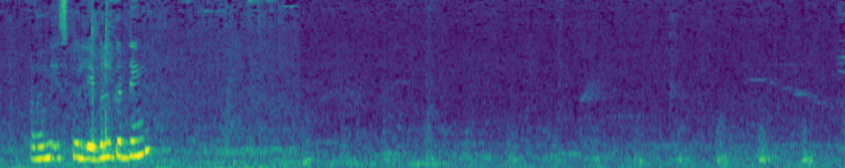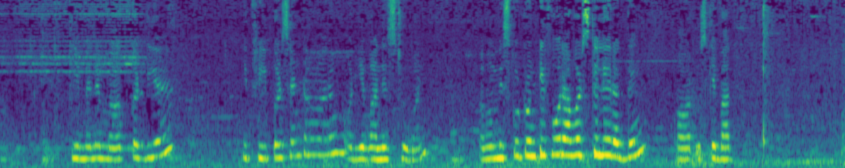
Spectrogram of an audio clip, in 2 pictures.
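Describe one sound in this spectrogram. Plastic container lids tap and rustle as hands handle them.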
